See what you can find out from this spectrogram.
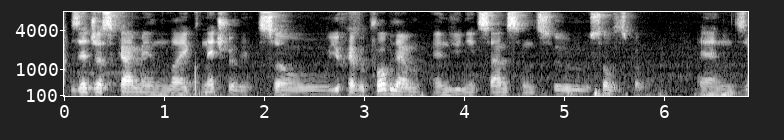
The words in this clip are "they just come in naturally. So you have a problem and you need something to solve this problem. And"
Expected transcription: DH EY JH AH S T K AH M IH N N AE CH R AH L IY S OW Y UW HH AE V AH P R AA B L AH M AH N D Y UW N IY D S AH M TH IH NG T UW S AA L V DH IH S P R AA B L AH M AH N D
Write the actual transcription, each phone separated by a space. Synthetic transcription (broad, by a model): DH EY JH AH S T K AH M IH L N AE CH R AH L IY S OW Y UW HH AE V AH P R AA B L AH M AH N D Y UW N IY D S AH M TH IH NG T UW S AA L V DH IH S P R AA B L AH M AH N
